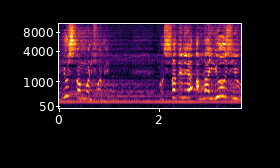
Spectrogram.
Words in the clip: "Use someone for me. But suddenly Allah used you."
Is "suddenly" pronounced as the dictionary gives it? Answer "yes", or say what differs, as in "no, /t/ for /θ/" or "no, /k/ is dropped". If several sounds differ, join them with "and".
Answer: no, /n/ is dropped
